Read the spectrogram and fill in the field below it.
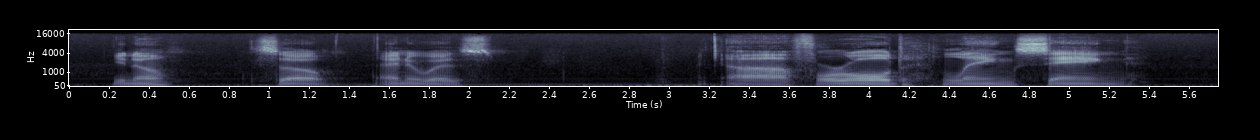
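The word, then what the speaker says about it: Auld Lang Syne: For old lang syne. For old lang syne. That's how it's said.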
